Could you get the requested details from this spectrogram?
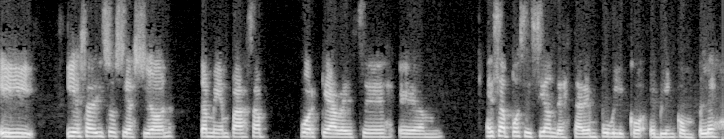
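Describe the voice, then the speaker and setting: Very unhurried speech from a woman, pitched rather high, its intonation fairly level. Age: 20s. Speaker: artist. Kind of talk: casual chat.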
